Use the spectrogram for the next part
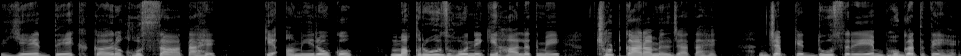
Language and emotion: Urdu, angry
